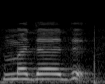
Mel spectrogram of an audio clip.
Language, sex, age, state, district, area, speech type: Sindhi, female, 60+, Maharashtra, Thane, urban, read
